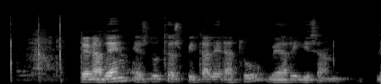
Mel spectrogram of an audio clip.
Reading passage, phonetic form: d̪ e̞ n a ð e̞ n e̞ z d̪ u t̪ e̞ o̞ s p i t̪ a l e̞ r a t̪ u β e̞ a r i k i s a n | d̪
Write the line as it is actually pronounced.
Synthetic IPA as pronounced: d̪ e̞ n a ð e̞ n e̞ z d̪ u t̪ e̞ o̞ s p i t̪ a l e̞ ɾ a t̪ u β e̞ a r i k i s a n | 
